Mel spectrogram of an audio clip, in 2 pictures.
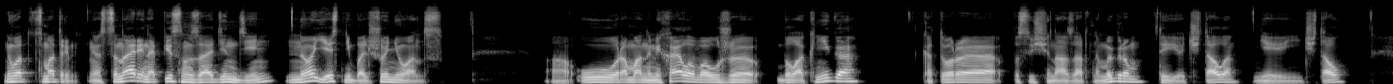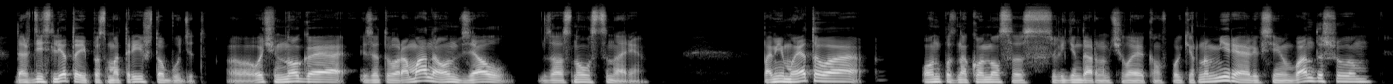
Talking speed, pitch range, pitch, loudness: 125 wpm, 95-125 Hz, 110 Hz, -16 LUFS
